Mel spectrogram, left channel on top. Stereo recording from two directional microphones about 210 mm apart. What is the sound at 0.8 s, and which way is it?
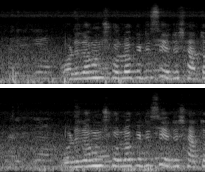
A woman's voice, 45° left (ahead or behind).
